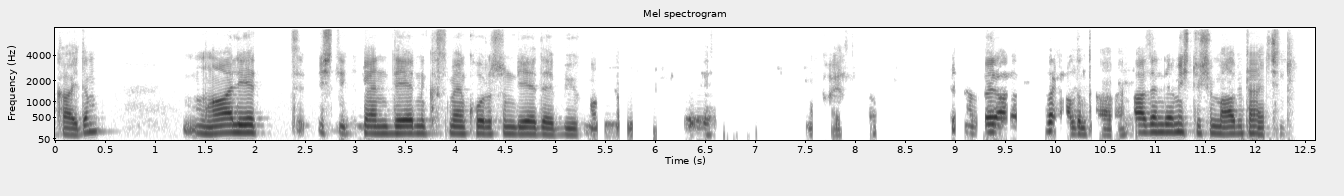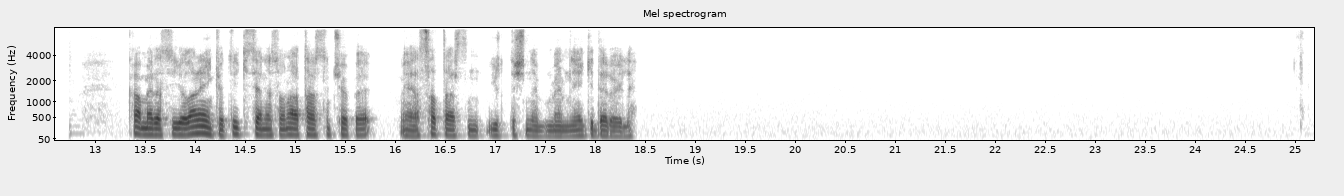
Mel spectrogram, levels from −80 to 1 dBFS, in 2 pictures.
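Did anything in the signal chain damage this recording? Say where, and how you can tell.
Yes. Two stages show damage: call processing at the echo canceller, then the network.

The first fault is speech suppressed in double talk, at the call-processing stage. The talker's speech dips at 2.81 to 3.11 s by about 20 dB. It dips again at 5.33 to 8.24 s and 8.94 to 11.18 s, by up to about 40 dB. The likely cause is that both sides spoke at once. The echo canceller could not separate near speech from loudspeaker echo, so it attenuated both.

The second fault is the other side's voice leaking through, from the same stage. Faint scraps of a second voice sit under the talker at 2.98 to 3.07 s, 5.28 to 5.57 s, 6.29 to 6.59 s and 10.73 to 10.77 s. They run about 15 to 35 dB below the speech. They are short. The canceller's model of the loudspeaker path likely left residual echo in the microphone signal.

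The third fault is background gated by the echo canceller. At 8.52 to 8.66 s the room sound drops out by about 40 dB, for roughly 150 ms, then returns. The canceller clamped the microphone hard while the loudspeaker played, then released it.

The fourth fault is repeated packet loss (robotic sound), at the network stage. From 11.84 to 12.26 s the audio turns choppy. There are six separate holes, the longest about 62 ms. Close to 40% of that span is concealment, not real signal. The receiver patched each lost packet by extending the previous sound, and the next loss followed before the sound could recover.

Right after this comes a long network dropout, from 12.32 to 12.75 s. About 0.42 s of audio is missing. The last sound first stretches into a fading buzz or hiss. Roughly the final 0.28 s is silence. The audio then resumes further on, with nothing recovered. This pattern points to a likely burst outage on the network. 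The jitter buffer ran dry, and concealment faded out while nothing arrived.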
